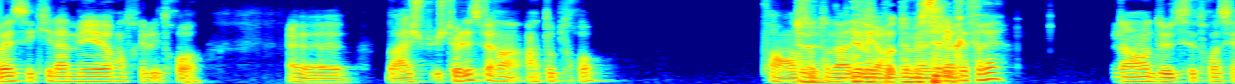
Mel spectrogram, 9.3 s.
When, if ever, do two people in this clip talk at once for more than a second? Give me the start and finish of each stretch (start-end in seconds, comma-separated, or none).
6.0-7.2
